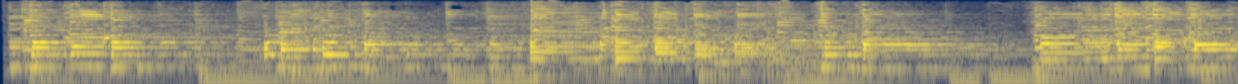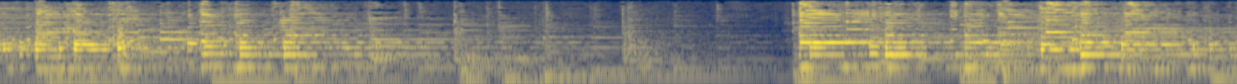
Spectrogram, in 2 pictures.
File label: ringtone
